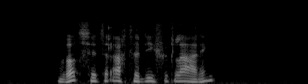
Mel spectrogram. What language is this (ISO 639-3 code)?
nld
